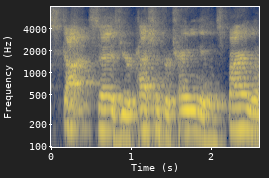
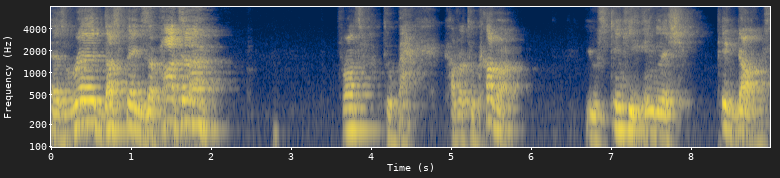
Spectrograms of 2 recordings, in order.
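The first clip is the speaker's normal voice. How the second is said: outrageous, over-the-top put-on French accent; 3 semitones higher than usual. Doing a requested impression in an outrageous french accent. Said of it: "in my outrageous French accent".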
